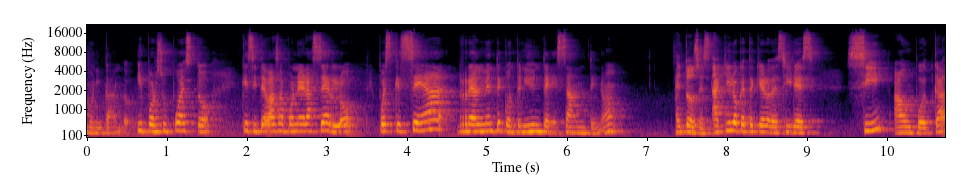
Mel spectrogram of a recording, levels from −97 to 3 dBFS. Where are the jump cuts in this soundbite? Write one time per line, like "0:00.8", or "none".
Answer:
none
